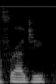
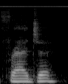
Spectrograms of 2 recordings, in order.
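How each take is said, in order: First: "fragi" as fra-jee, ending in ee; alternative variant. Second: "fragia" as fra-juh, ending in uh; first variant. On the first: Teacher giving the other option, ending jee. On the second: Teacher giving one option for syllables five and six, ending juh. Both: Shown as a demonstration. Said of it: "okay, or fragi".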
